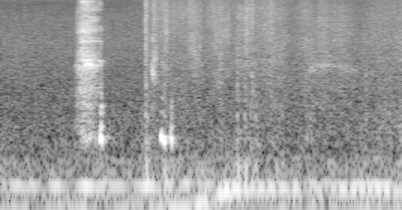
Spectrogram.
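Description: A young woman laughs briefly, close by.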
